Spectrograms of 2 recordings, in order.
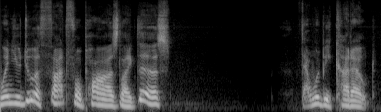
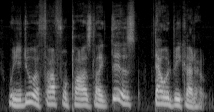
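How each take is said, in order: First: There is a pause after 'like this'. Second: There is no pause after 'like this'.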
